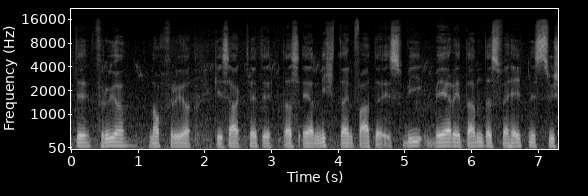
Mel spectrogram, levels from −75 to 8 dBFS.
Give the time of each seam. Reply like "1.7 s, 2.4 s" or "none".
3.1 s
